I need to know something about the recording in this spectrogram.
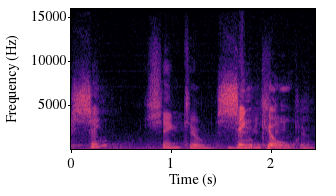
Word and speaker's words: Schenkel: Como que pronuncia? Schenkel.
